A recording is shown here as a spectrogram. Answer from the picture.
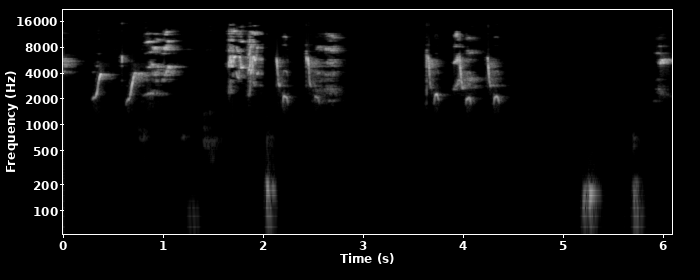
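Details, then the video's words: Bar-winged prinia singing for a training and lure recording, giving varied bursts of high chirps and buzzy notes separated by short silences, with a few dull low thumps in between. "Masteran Prenjak Lumut ! Variasi Suara For Murai C Ijo Cungko / Pancingan Prenjak Gacor /Suara Pikat"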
